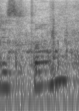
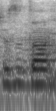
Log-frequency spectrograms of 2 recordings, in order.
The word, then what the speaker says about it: Jesuton: So my name is Jesuton. That's how you pronounce it. I've been wondering. Oh yeah, it's Jesuton.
